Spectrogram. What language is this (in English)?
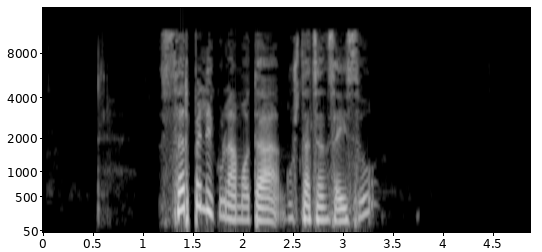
Basque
